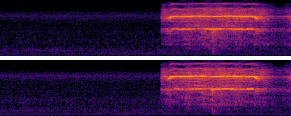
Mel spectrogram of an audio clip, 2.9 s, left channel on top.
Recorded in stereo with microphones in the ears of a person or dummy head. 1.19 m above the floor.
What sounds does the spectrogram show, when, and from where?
1.6 s a scream: 30° right (ahead or behind), 0.9 m; by 2.9 s 20° left (ahead or behind), 0.7 m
